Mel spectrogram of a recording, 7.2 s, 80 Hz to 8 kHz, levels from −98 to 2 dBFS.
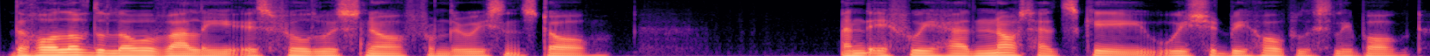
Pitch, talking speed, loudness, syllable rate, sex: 115 Hz, 220 wpm, -18 LUFS, 5.9 syllables/s, male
